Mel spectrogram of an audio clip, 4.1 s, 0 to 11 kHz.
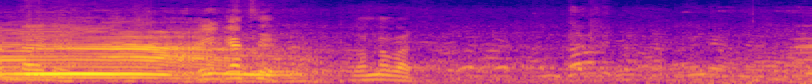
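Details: Sahiwal bull calves at the Aftabganj market in Nawabganj, Dinajpur, mid-July 2024: a loud, clear moo of about one and a half seconds that tails off, followed by quieter trading-ground murmur and scattered voices.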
